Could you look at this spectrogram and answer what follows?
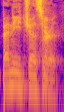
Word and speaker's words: Bene Gesserit: Bene Gesserit.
